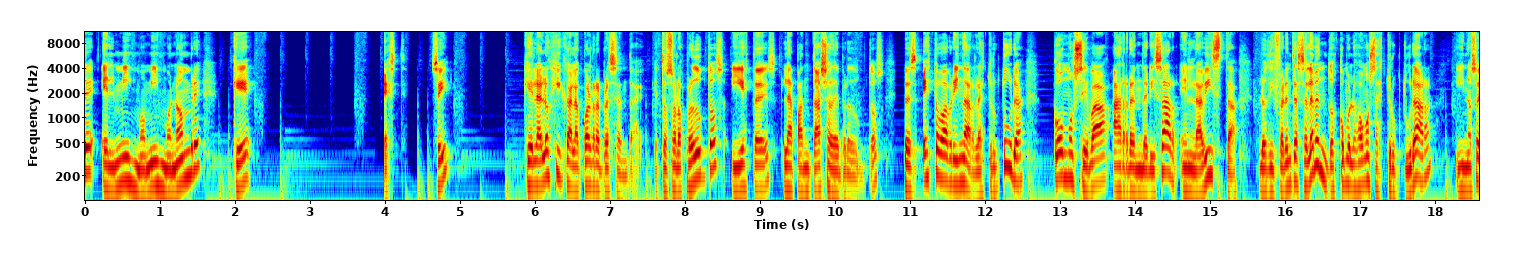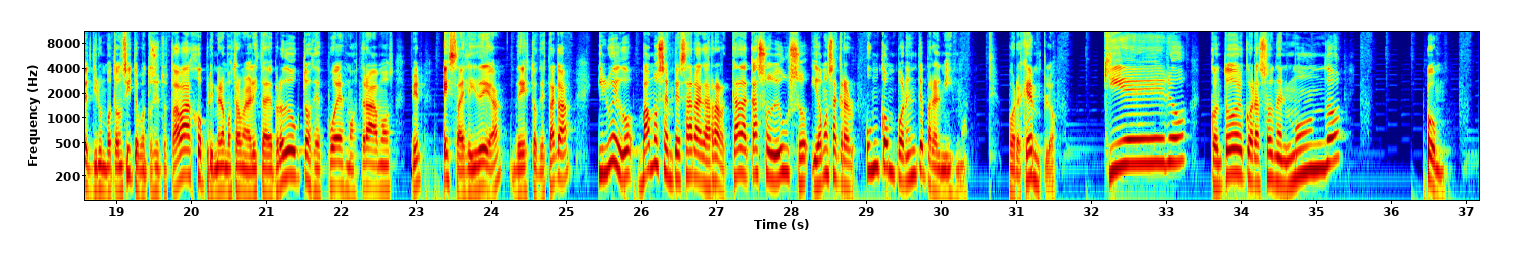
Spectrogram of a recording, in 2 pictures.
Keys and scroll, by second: 0.0-4.9 typing, 6.1 Escape, 7.0 j, 7.2 k, 8.1 Escape, 8.2 j, 9.1 shift+v, 9.7 Escape, 10.4-11.7 typing, 25.1 v, 25.2 Escape, 25.7 j, 26.1 h, 28.8 v, 29.4 e, 31.3 Escape, 35.8 v, 36.1 b.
